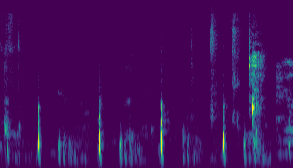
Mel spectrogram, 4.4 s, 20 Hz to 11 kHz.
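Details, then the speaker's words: Mitral stenosis with opening snap: regular heart sounds near 65 a minute with a sharp early diastolic snap; heart sound quiz recording. "Mel stenosis you're right 10 out of 10 10 out of 10 he had the opening snap down"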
